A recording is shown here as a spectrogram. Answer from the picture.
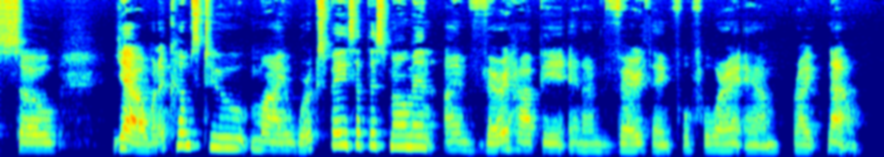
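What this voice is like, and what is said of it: American accent. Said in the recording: “I am originally from the US. Probably you hear this American accent.”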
